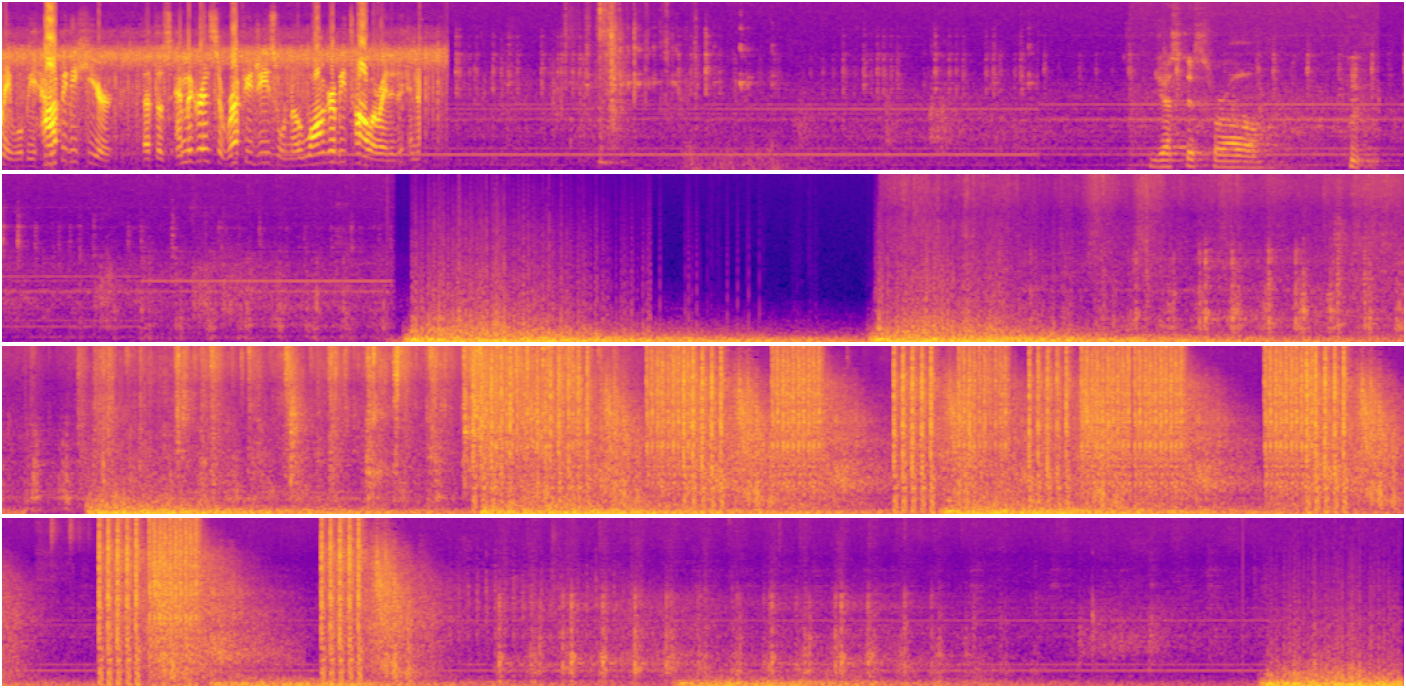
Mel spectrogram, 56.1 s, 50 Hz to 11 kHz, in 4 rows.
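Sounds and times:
machine-gun fire: 28.9 - 42.4, 43.0 - 48.4.

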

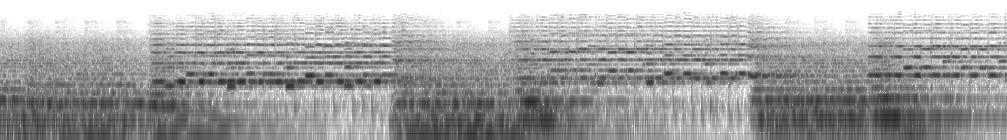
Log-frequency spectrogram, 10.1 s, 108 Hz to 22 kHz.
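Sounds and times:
lower string accompaniment: 0.0 - 10.0.

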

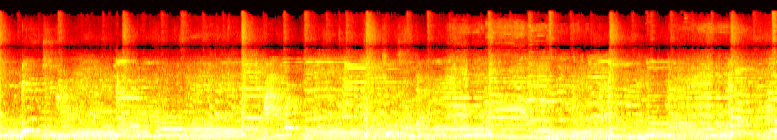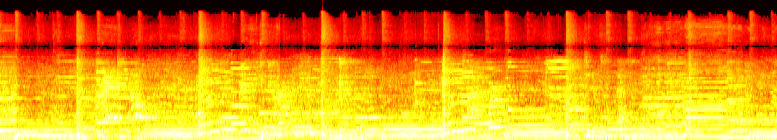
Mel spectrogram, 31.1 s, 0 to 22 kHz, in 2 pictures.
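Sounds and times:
bass guitar: 0.0 - 31.0
electric guitars: 0.0 - 31.0.

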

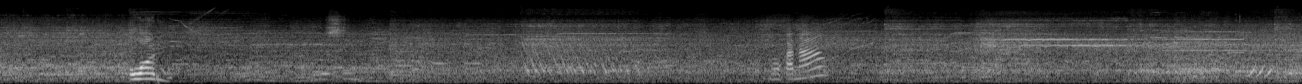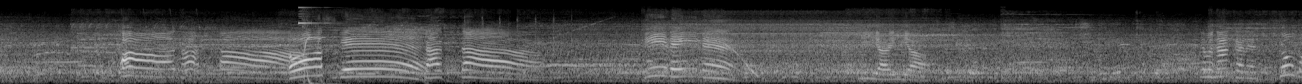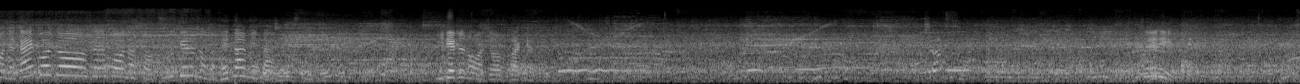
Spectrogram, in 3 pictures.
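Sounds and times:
din of a gaming hall: 0.0 - 39.0.

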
